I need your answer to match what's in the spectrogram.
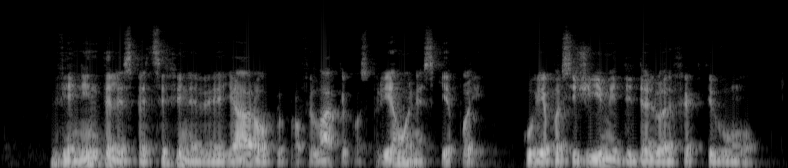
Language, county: Lithuanian, Telšiai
